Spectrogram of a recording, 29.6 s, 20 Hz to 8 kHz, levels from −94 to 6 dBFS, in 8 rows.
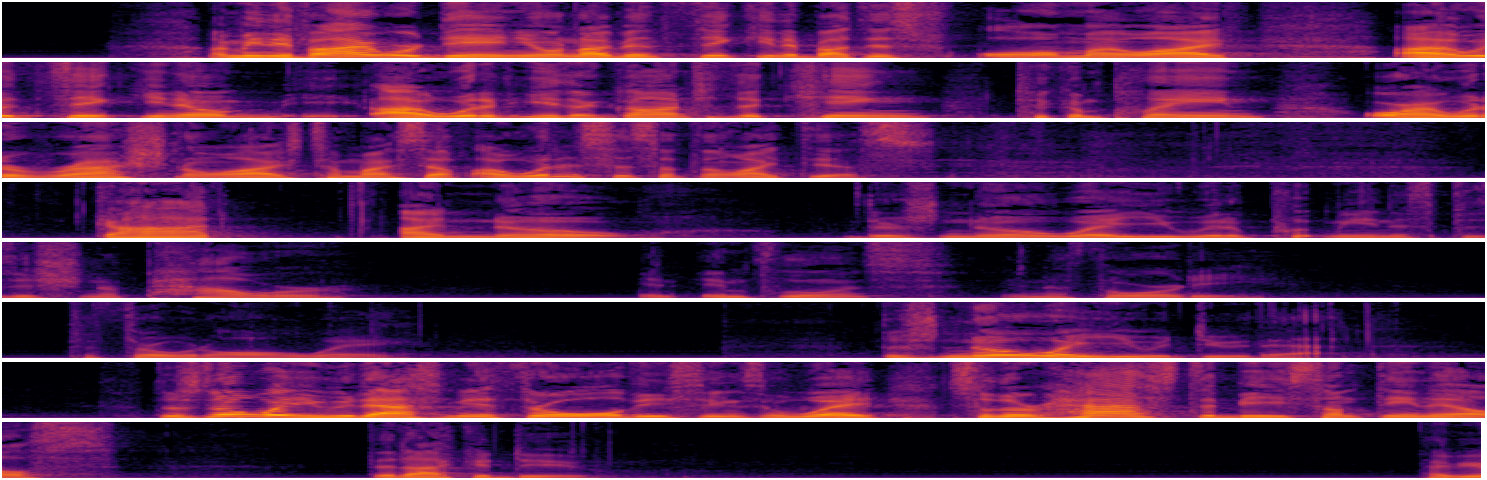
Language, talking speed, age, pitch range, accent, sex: English, 205 wpm, 40-59, 145-175 Hz, American, male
